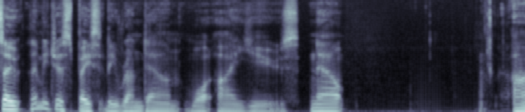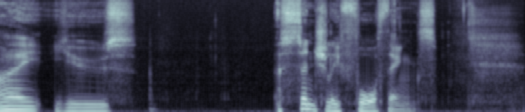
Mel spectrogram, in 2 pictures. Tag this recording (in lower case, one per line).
speech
